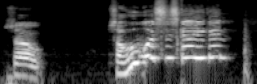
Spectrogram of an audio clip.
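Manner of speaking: high-pitched puzzled question; confused Kaguya. Retold or imitated. Kaguya just woke up, asking who he was, high and puzzled. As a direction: squeak it out, lost and clueless. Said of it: "She's like".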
